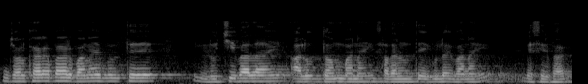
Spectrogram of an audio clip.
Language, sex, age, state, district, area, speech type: Bengali, male, 30-45, West Bengal, Purulia, rural, spontaneous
